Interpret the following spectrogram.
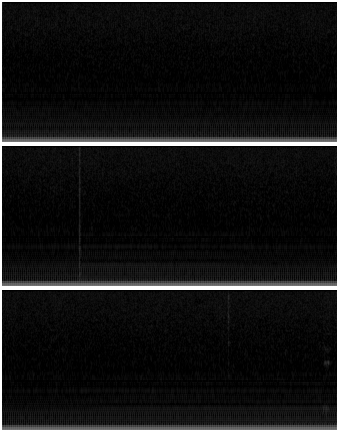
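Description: Loud, steady low electrical hum with a stack of even overtones, like mains hum in the recording. A single faint click comes about four seconds in.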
